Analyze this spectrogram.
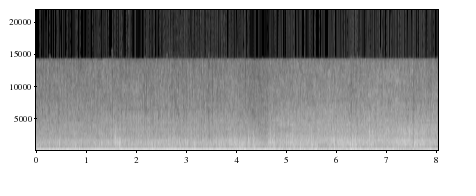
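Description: Concrete pump machinery running loudly and steadily while concrete is pumped through the delivery hose: a continuous mechanical drone with a constant hum.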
